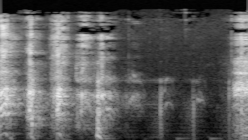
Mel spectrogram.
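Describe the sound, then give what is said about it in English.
A dog barks three times in quick succession, makes a couple of softer, higher yelps after a pause, then lets out one more loud bark at the end. “Dog. Dog.”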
